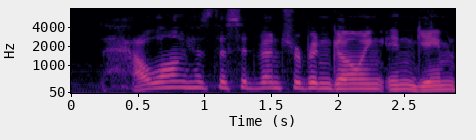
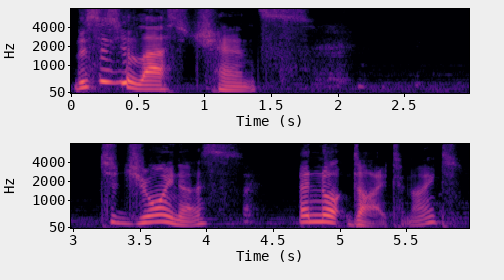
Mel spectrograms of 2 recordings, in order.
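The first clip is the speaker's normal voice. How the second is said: slow threat; 6 semitones higher, 14 dB louder, slower than usual. Acted. Threat before duel.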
